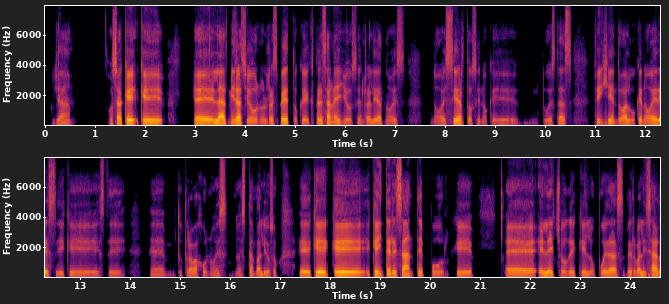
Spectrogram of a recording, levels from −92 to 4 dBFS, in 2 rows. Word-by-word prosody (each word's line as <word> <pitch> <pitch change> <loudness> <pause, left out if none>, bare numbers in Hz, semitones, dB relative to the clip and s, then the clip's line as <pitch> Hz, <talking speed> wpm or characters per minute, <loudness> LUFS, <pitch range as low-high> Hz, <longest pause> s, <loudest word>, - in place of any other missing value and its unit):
Ya. 100 -4 -8 0.8
O - - -10
sea 125 0 +3
que 130 +2 +6
que, 115 0 +3 0.6
eh, 115 0 +6
la 115 -1 +8
admiración 140 +6 +1
o - - -10
el 110 - -10
respeto 125 +2 +1
que 110 -2 -6
expresan 135 +7 -2
ellos, 140 -1 -5
en 115 -2 -11
realidad 110 +1 -4
no 120 -1 -13
es 115 - -12 0.5
no 110 0 -14
es 110 - -8
cierto, 140 +1 +1
sino 105 -6 -14
que 390 -1 -13 0.5
tú 115 -1 -14
estás 110 +1 -8 0.4
fingiendo 125 -2 -4
algo 125 0 -4
que 140 - -2
no 130 0 -4
eres, 140 +1 0
y 105 - -9
que 95 +1 -10
este, 95 -1 -14 0.5
eh, 95 -2 -13 0.2
tu - - -20
trabajo 100 +1 -8
no 100 0 -17
es 100 - -9
no 105 0 -18
es 100 - -10
tan 105 -1 -8
valioso. 100 +3 -7 0.4
Eh, 105 -1 +2
qué 135 +1 +6
qué 135 -1 +5
qué 135 +1 +4
interesante, 150 +1 +1 0.2
porque, 110 -3 -7 0.7
eh, 105 -1 0
el 110 +1 +2
hecho 135 +6 -3
de 130 -5 -5
que 105 - -5
lo 100 -1 -8
puedas 125 +3 -3
verbalizar, 120 +4 -2
115 Hz, 135 wpm, -21 LUFS, 105-135 Hz, 0.8 s, la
